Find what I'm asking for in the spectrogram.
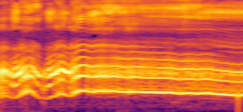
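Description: A single loud rooster crow, opening with a wavering, warbling rise before settling into a long, sustained note that fades slightly in pitch at the end, heard alone with no talking.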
